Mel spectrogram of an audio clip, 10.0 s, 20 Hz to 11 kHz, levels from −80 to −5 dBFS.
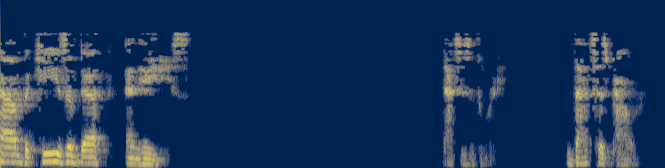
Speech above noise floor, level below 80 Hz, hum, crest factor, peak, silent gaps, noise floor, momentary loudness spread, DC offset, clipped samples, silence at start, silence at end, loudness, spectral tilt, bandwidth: over 70 dB; -60 dBFS; none; 20 dB; -2 dBFS; none; under -90 dBFS; 14 LU; under 0.1%; under 0.1%; 0 s; 0.45 s; -20 LUFS; -8 dB/octave; 6 kHz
